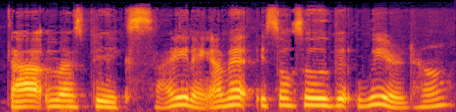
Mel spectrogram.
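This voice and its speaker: Kind, patient woman, actress at a table read: soft mellow tone, conversational, reassuring, gently encouraging. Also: medium pitch, a little fast, close to an everyday voice. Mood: gentle, reassuring.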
